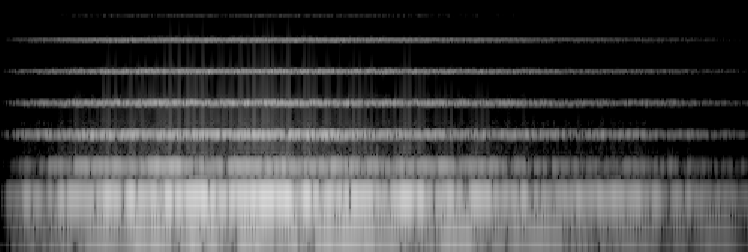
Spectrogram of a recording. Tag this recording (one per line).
dark
ambient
